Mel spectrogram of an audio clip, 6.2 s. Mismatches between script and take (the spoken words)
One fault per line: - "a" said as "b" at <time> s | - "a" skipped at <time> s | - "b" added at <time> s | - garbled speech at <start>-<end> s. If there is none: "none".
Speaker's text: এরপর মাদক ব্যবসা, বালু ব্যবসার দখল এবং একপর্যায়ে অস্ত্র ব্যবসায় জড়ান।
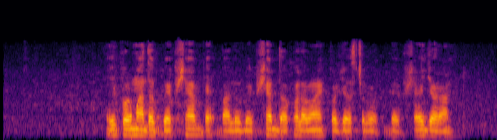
none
